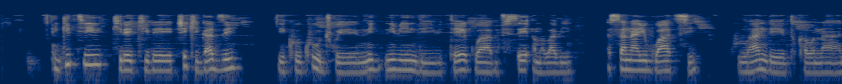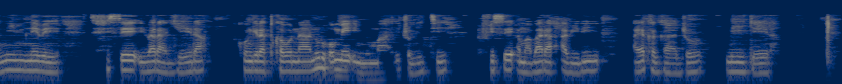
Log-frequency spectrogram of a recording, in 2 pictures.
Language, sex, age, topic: Rundi, male, 18-24, agriculture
